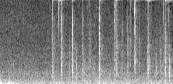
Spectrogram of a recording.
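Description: A coin is dropped for a beggar, giving a faint series of light metallic clinks and rattles spread over about two seconds.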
